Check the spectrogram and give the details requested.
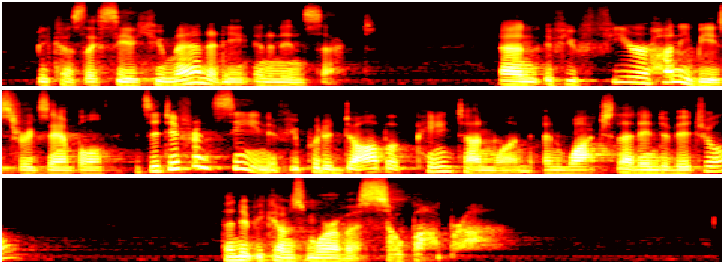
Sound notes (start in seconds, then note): none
